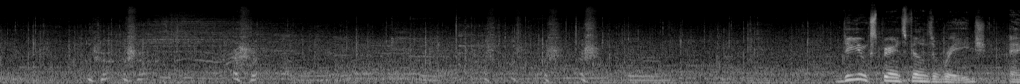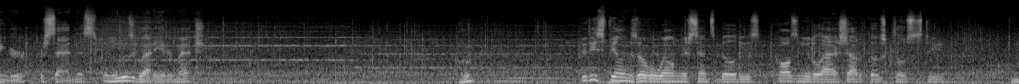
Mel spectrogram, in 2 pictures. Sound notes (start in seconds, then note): 2.4 sobbing & Crying Sounds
